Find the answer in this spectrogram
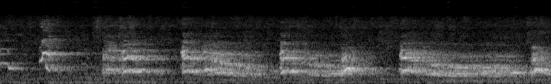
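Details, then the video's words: Dhoni, a Labrador Retriever, giving drawn-out, harmonic, whining barks. Each lasts nearly a second and slides slightly in pitch, and about five come in steady succession. "#barking #sound effect of our #dhoni #labrador"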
